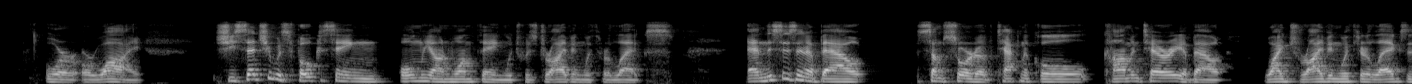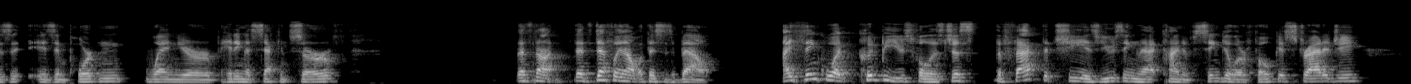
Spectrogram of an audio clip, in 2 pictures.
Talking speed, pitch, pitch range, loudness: 150 wpm, 130 Hz, 120-155 Hz, -24 LUFS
